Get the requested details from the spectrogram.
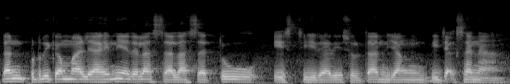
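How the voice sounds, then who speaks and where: A young man from Aceh, casually talking to viewers about a video he just watched, often pausing to search for words. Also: fairly low pitch, flat delivery, warm tone. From Aceh, Indonesia. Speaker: reaction video host.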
